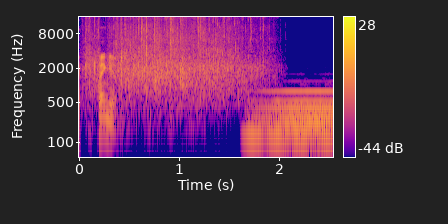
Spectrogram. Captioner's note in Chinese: 鼓掌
